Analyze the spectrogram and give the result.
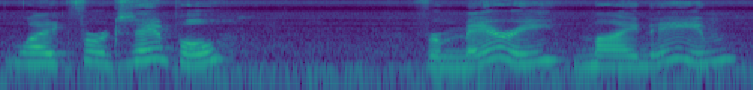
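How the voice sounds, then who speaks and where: A twenty-eight-year-old woman with a slightly high, animated voice opens up about stuttering in a video. Her speech is halting and broken into pieces, with an occasional stutter, and the cell phone recording is noisy.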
